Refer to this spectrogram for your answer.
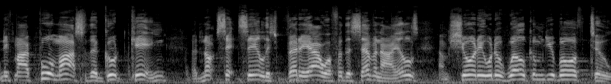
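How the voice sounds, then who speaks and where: A gruff, put-on character voice from a man, high-pitched, at a moderate pace. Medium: audio drama. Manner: gruff, mishears, grumbling.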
